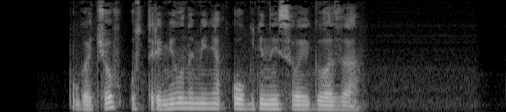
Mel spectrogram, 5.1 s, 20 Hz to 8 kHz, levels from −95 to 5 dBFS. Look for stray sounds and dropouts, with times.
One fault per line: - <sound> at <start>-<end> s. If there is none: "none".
none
